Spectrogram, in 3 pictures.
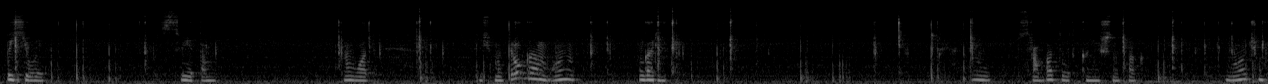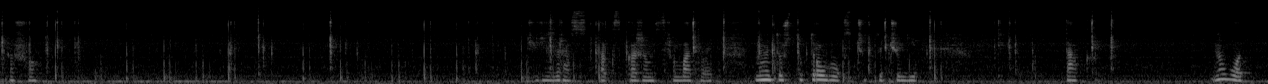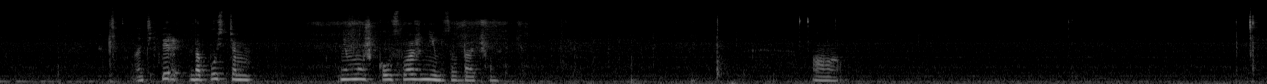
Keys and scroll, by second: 0.4 Up, 3.8 Down, 4.4 Up, 6.8 Down, 7.7 Up, 9.0 Down, 11.2 Down, 12.1 Left, 12.3 Up, 12.7 Right, 13.0 Up, 13.3 Left, 13.5 Up, 15.1 Left, 15.3 Down, 16.3 Up, 17.7 Down, 18.3 Up, 18.7 Left, 19.6 Down, 20.1 Left, 20.3 Up, 21.6 Down, 22.7 Left, 22.9 Up, 23.6 Down, 37.9 F9.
